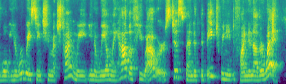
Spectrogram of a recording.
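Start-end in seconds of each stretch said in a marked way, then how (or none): none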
